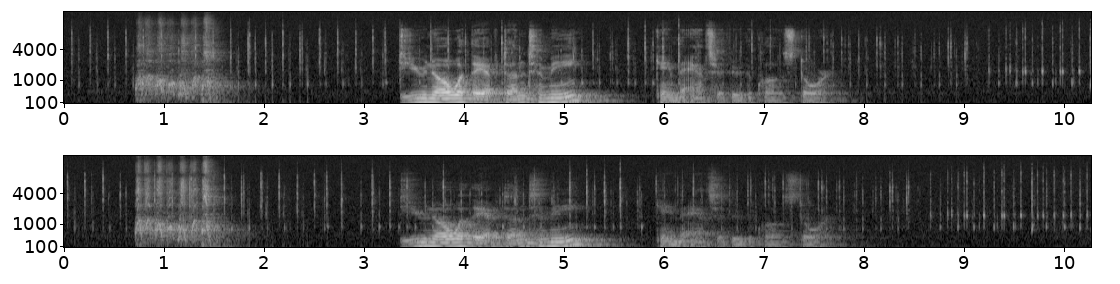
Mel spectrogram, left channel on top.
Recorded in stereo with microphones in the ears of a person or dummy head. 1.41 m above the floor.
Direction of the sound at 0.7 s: 65° right (ahead or behind).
